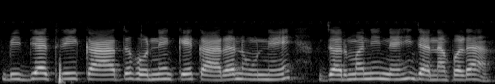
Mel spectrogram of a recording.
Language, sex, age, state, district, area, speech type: Hindi, female, 45-60, Madhya Pradesh, Chhindwara, rural, read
